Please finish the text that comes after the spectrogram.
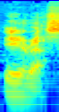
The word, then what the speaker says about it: Aeris: Aerith, or as we had over here in America, two different ways you could say her name, Aerith and Aeris. Fell right into my flower bed. Both names are fine.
